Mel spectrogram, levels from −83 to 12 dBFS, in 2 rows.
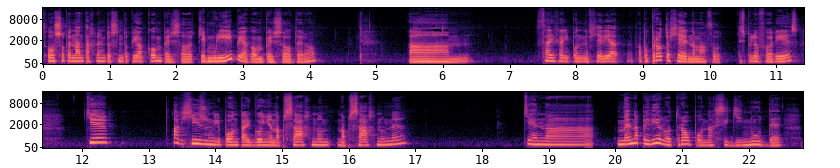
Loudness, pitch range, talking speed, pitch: -16 LUFS, 145-180 Hz, 115 wpm, 160 Hz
